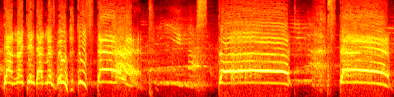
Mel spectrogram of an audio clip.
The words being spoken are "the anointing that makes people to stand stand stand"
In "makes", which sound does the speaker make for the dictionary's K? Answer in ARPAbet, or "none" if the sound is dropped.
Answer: none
